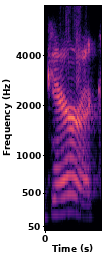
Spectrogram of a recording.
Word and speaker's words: Garriock: by their wrong name your last name it's garrick i know that oh you don't say the oh so it's garrick yeah garrick yeah i'm so used to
